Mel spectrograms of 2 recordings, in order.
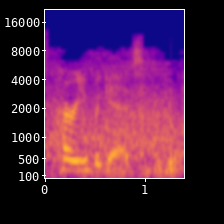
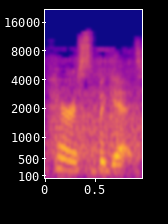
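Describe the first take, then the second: First: The final S of Paris is silent. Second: The final S of Paris is pronounced. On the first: The speaker calls it right. "it's Paris Baguette" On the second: The speaker calls it wrong. "It's not Paris Baguette, ... You don't say the S unless you're a barbarian"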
